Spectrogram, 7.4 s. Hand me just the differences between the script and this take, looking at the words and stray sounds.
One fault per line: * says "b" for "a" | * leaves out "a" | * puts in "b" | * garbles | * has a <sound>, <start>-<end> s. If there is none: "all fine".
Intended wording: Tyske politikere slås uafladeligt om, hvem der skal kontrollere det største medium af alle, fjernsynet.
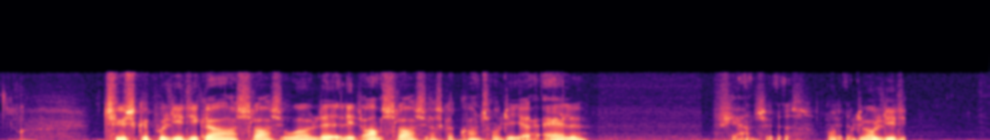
* says "slås" for "hvem"
* leaves out "det største medium"
* garbles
